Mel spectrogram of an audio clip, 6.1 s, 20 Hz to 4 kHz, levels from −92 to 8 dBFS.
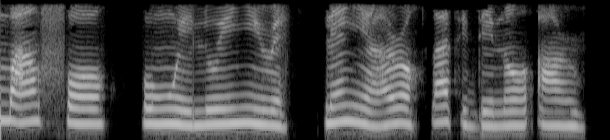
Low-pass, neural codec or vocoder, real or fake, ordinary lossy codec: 3.6 kHz; none; real; MP3, 32 kbps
